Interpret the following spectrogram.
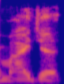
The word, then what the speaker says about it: Myjah: clear it up it's major major that jay is not silent i mean kind of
